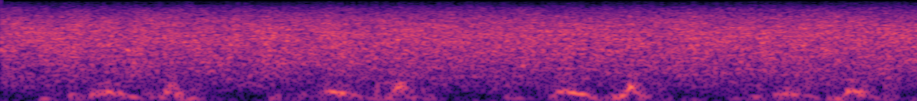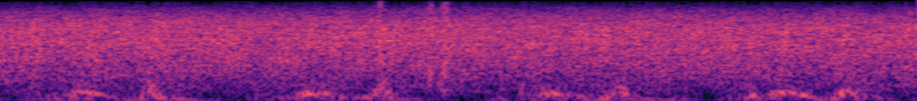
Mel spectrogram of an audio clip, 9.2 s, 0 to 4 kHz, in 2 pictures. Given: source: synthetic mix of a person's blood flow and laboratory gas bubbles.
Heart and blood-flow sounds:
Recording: Doppler ultrasound of blood flow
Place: precordium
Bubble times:
1.85-1.93 s: bubbles
6.46-6.53 s: bubbles
6.70-6.85 s: bubbles
From the record:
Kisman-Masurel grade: 122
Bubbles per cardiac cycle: 1 to 2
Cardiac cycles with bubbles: 10 to 50%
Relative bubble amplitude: moderate (0.250 to 0.450)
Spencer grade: 2 (many but less than half of the cardiac periods contain bubble signals, singularly or in groups)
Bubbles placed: only in the low amplitude regions of the cardiac cycle

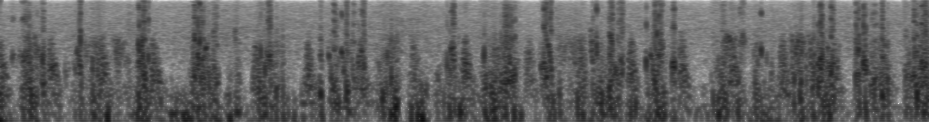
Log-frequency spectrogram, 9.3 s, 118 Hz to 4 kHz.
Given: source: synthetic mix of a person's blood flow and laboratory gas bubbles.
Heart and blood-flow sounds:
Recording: Doppler ultrasound of blood flow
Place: subclavian vein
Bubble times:
0.00-0.03 s: bubbles
0.11-0.47 s: bubbles
0.64-1.53 s: bubbles
1.80-2.22 s: bubbles
2.33-2.43 s: bubbles
2.58-2.91 s: bubbles
3.17-3.65 s: bubbles
3.73-4.03 s: bubbles
4.23-4.29 s: bubbles
4.33-4.72 s: bubbles
4.80-5.22 s: bubbles
5.38-5.86 s: bubbles
5.89-6.26 s: bubbles
6.44-6.79 s: bubbles
7.10-7.48 s: bubbles
7.51-7.76 s: bubbles
7.88-8.41 s: bubbles
8.53-8.96 s: bubbles
9.04-9.30 s: bubbles
From the record:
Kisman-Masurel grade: 342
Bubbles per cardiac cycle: rolling drumbeat, 9 or more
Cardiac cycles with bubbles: 100%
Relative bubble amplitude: moderate (0.250 to 0.450)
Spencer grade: 3 (all of the cardiac periods contain showers or single bubble signals, but not dominating or overriding the cardiac motion signals)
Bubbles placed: anywhere in the cardiac cycle

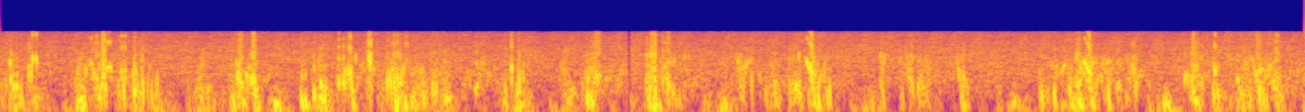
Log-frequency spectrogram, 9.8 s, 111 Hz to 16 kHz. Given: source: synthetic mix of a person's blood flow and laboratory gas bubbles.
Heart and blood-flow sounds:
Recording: Doppler ultrasound of blood flow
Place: precordium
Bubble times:
0.00-0.31 s: bubbles
0.61-1.22 s: bubbles
1.71-2.07 s: bubbles
2.23-2.47 s: bubbles
2.51-2.70 s: bubbles
2.87-3.36 s: bubbles
3.56-3.60 s: bubbles
3.76-4.00 s: bubbles
4.38-4.53 s: bubbles
4.81-5.17 s: bubbles
5.50-6.27 s: bubbles
6.59-6.66 s: bubbles
6.74-7.00 s: bubbles
7.15-7.31 s: bubbles
7.79-8.58 s: bubbles
8.86-9.65 s: bubbles
From the record:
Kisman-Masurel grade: 342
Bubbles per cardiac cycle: rolling drumbeat, 9 or more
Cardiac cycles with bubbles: 100%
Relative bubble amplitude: moderate (0.250 to 0.450)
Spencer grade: 3 (all of the cardiac periods contain showers or single bubble signals, but not dominating or overriding the cardiac motion signals)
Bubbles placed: only in the low amplitude regions of the cardiac cycle

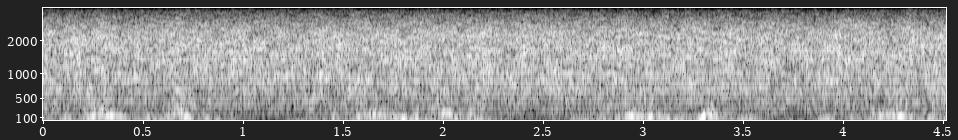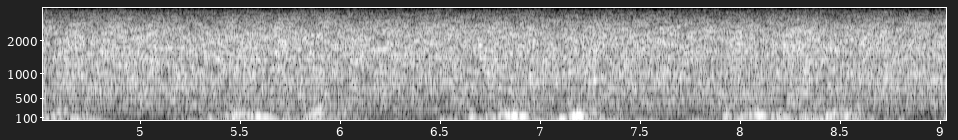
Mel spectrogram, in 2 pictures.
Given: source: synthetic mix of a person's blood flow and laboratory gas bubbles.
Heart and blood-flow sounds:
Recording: Doppler ultrasound of blood flow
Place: precordium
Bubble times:
4.86-4.90 s: bubbles
From the record:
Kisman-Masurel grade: 121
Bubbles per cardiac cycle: 1 to 2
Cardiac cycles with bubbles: 10 to 50%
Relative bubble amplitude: barely perceptible (0.100 to 0.250)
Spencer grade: 2 (many but less than half of the cardiac periods contain bubble signals, singularly or in groups)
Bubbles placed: anywhere in the cardiac cycle

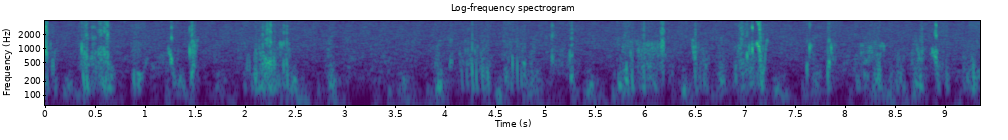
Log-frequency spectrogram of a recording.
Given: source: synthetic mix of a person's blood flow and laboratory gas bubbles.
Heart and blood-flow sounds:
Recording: Doppler ultrasound of blood flow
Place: precordium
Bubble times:
0.00-0.11 s: bubbles
0.33-0.71 s: bubbles
0.85-1.04 s: bubbles
1.21-1.36 s: bubbles
1.42-1.55 s: bubbles
1.98-2.47 s: bubbles
4.03-4.09 s: bubbles
4.13-4.47 s: bubbles
4.57-4.87 s: bubbles
5.04-5.11 s: bubbles
5.21-5.32 s: bubbles
5.70-6.20 s: bubbles
6.45-6.65 s: bubbles
6.87-7.24 s: bubbles
7.59-7.69 s: bubbles
7.79-7.92 s: bubbles
8.09-8.41 s: bubbles
8.44-8.61 s: bubbles
8.69-8.81 s: bubbles
8.84-9.05 s: bubbles
9.17-9.36 s: bubbles
From the record:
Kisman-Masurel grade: 333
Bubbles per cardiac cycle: rolling drumbeat, 9 or more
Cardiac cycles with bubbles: 50 to 99%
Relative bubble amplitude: loud (0.450 to 0.775)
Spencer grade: 3 (all of the cardiac periods contain showers or single bubble signals, but not dominating or overriding the cardiac motion signals)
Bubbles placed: anywhere in the cardiac cycle

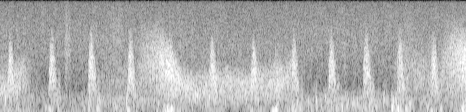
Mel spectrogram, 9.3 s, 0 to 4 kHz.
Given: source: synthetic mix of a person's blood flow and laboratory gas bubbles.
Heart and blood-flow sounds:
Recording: Doppler ultrasound of blood flow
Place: subclavian vein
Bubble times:
9.31-9.34 s: bubbles
From the record:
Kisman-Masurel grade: 213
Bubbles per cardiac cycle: several, 3 to 8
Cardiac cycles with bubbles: 1 to 10%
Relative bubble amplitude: loud (0.450 to 0.775)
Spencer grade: 1 (occasional bubble signal discernible with the cardiac motion signal, with majority of cardiac periods free of bubbles)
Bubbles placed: anywhere in the cardiac cycle

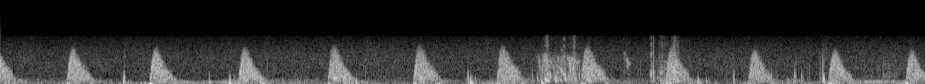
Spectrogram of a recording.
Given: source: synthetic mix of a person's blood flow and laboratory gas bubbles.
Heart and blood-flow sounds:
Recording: Doppler ultrasound of blood flow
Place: subclavian vein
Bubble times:
0.05-0.10 s: bubbles
5.29-5.84 s: bubbles
5.87-5.98 s: bubbles
6.23-6.32 s: bubbles
6.49-6.82 s: bubbles
From the record:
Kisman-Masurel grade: 222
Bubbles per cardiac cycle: several, 3 to 8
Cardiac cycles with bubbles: 10 to 50%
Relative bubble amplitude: moderate (0.250 to 0.450)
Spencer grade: 2 (many but less than half of the cardiac periods contain bubble signals, singularly or in groups)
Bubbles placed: anywhere in the cardiac cycle

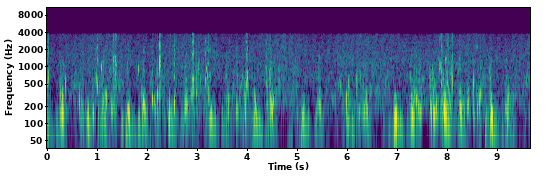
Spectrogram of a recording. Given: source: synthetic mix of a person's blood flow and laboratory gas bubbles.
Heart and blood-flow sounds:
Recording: Doppler ultrasound of blood flow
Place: precordium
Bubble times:
0.00-0.07 s: bubbles
0.23-0.41 s: bubbles
0.62-0.71 s: bubbles
0.89-1.13 s: bubbles
1.16-1.42 s: bubbles
1.58-1.64 s: bubbles
1.79-1.93 s: bubbles
2.06-2.26 s: bubbles
2.50-2.60 s: bubbles
2.83-3.04 s: bubbles
3.13-3.29 s: bubbles
3.77-4.05 s: bubbles
4.12-4.18 s: bubbles
4.36-4.59 s: bubbles
5.84-5.89 s: bubbles
5.95-6.08 s: bubbles
6.16-6.39 s: bubbles
7.27-7.55 s: bubbles
7.62-8.12 s: bubbles
8.37-8.91 s: bubbles
From the record:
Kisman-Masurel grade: 232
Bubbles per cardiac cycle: several, 3 to 8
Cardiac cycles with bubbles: 50 to 99%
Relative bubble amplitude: moderate (0.250 to 0.450)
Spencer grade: 3 (all of the cardiac periods contain showers or single bubble signals, but not dominating or overriding the cardiac motion signals)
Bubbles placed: anywhere in the cardiac cycle

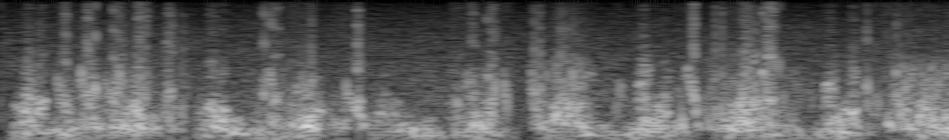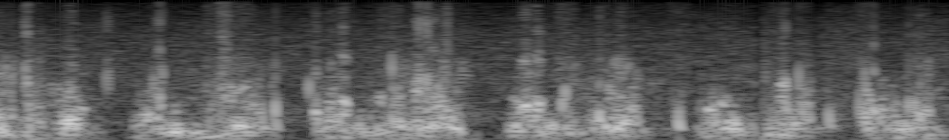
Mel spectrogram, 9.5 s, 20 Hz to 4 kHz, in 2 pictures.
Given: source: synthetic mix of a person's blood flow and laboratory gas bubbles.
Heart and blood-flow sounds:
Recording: Doppler ultrasound of blood flow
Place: precordium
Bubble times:
0.27-0.96 s: bubbles
1.27-1.86 s: bubbles
2.24-2.56 s: bubbles
2.63-2.97 s: bubbles
3.06-3.12 s: bubbles
3.36-4.03 s: bubbles
4.31-4.98 s: bubbles
5.25-5.30 s: bubbles
5.49-5.58 s: bubbles
5.77-6.17 s: bubbles
6.26-6.37 s: bubbles
6.58-7.11 s: bubbles
7.49-8.19 s: bubbles
8.58-8.78 s: bubbles
8.86-8.95 s: bubbles
9.02-9.19 s: bubbles
9.26-9.43 s: bubbles
From the record:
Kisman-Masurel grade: 342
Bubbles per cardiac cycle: rolling drumbeat, 9 or more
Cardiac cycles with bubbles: 100%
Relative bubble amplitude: moderate (0.250 to 0.450)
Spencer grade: 3 (all of the cardiac periods contain showers or single bubble signals, but not dominating or overriding the cardiac motion signals)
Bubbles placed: only in the low amplitude regions of the cardiac cycle

